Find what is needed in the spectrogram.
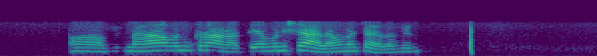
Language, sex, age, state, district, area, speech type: Dogri, female, 30-45, Jammu and Kashmir, Samba, rural, conversation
